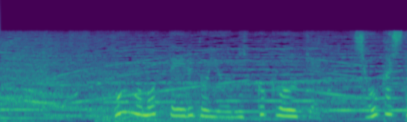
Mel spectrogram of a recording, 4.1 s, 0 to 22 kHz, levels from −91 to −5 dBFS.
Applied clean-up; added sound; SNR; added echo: none; Piano; 16 dB; reverberation time 1.1 s.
